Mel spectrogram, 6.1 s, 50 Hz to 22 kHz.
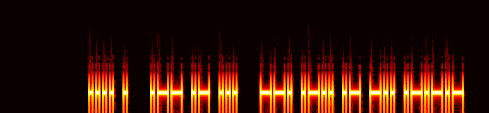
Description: Morse code, heard as a keyed tone, about 28 wpm, 700 Hz. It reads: HE WAS GLAD.
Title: Sentences from Top 800 Words 28wpm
